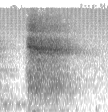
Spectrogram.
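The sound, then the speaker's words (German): A single deep breath rushes in loud and airy with a faint whistling edge, then fades out gradually over about a second, with no talking. “Und wenn ihr jetzt einschnauft, schaut einfach schnell, dann fahrt ihr da rauf.”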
